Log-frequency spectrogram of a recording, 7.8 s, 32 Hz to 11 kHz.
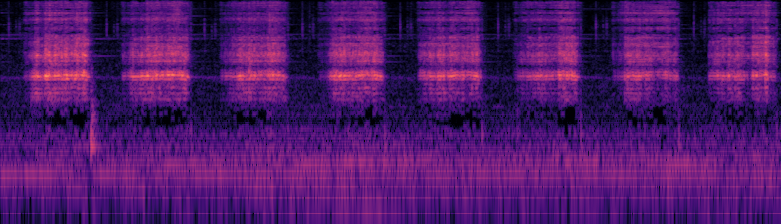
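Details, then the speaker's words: Hitachi Ultrastar 500GB hard drive dated July 2009 with a failed motor, at spin-up: harsh rasping scrape about once a second with a shrill ring in each burst; owner suspects shipping damage tilted the platter so it rubs when the heads load. "然后现在听一下它启动的声音，马达坏掉了。马达坏掉了，这边好像那个转盘会好像转动的时候会切到这边。"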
